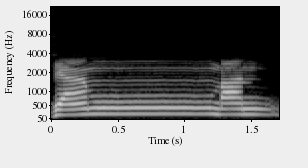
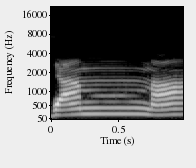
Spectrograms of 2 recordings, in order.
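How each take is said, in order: First: The word ends with a short n sound. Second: The word ends with a drawn-out vowel. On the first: The recitation continues without stopping. "ওয়াকফ ছাড়া বলেন।" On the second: The recitation stops at this word. "ওয়াকফ করলে টান হবে।"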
